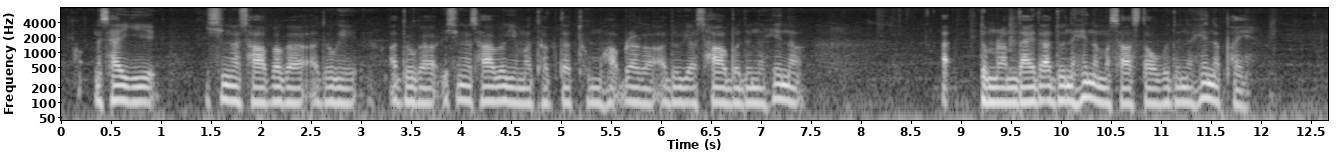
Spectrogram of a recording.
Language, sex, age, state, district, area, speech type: Manipuri, male, 18-30, Manipur, Chandel, rural, spontaneous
